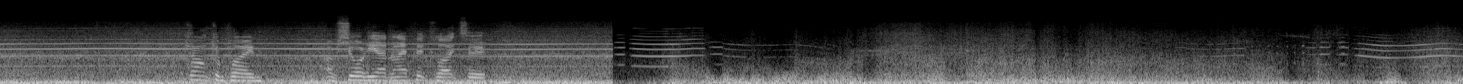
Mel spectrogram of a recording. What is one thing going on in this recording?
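Strong wind rushes and buffets past loudly.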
